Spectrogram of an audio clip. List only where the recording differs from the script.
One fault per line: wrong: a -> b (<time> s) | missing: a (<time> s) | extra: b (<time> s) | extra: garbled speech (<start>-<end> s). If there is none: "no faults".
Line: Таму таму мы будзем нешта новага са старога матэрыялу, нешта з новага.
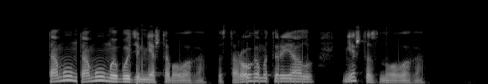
no faults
